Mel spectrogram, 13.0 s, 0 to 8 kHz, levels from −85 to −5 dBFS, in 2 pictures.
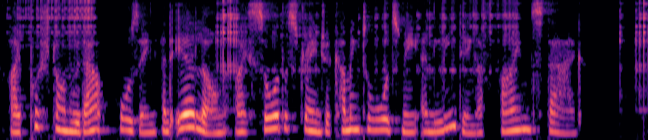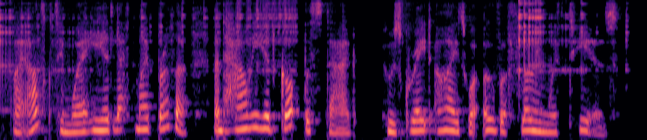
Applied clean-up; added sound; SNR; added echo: classical method spectral subtraction.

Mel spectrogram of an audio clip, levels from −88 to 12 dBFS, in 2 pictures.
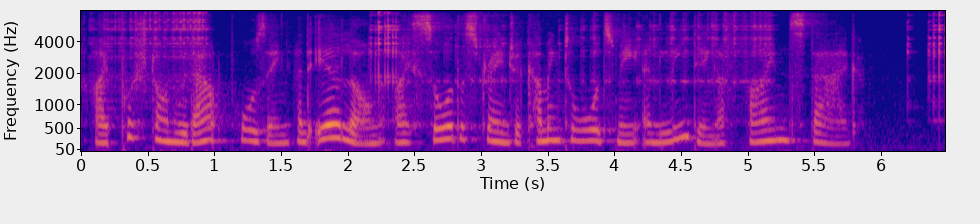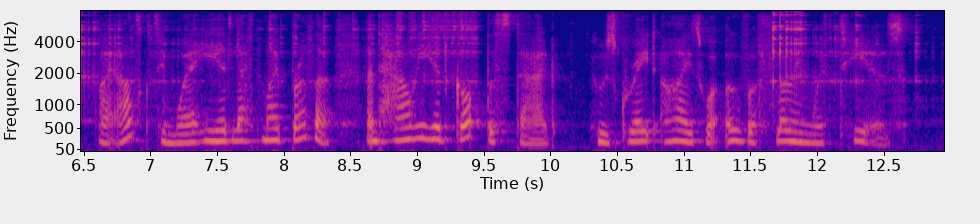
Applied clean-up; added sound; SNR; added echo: none; Coin (dropping); 15 dB; none.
